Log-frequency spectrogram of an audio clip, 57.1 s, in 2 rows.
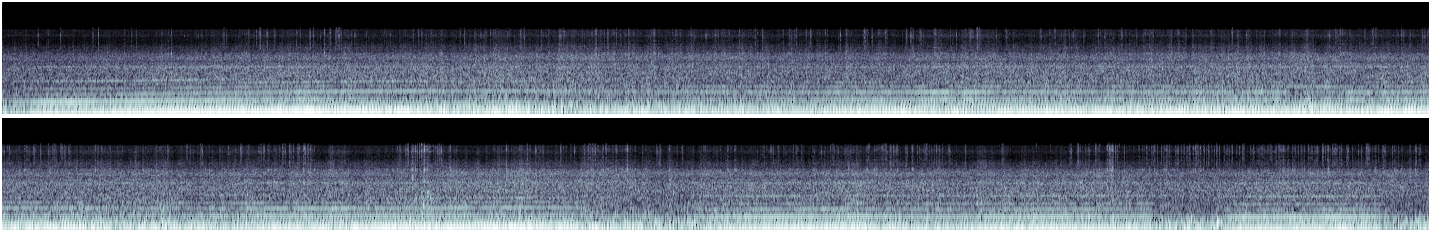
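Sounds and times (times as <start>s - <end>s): car engine cruising: 0.0s - 57.0s
road and wind noise: 0.0s - 57.0s.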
